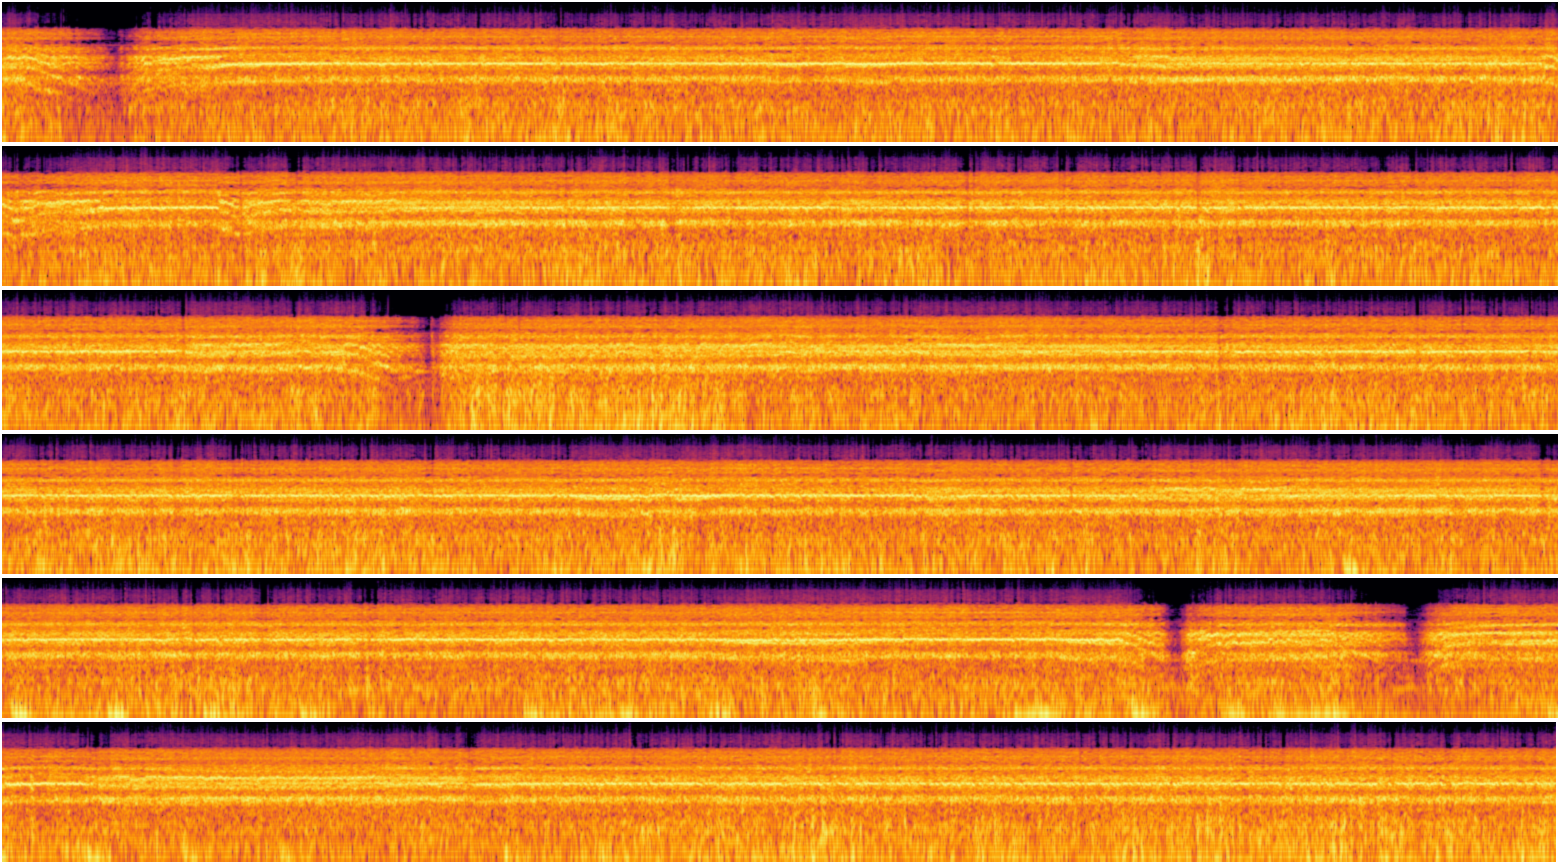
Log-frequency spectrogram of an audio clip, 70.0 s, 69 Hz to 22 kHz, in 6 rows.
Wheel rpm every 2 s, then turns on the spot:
130, 230, 230, 230, 230, 190, 200, 220, 230, 230, 230, 230, 180, 140, 220, 230, 230, 230, 230, 230, 230, 230, 230, 230, 230, 230, 220, 160, 120, 210, 220, 230, 230, 230, 230.
none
